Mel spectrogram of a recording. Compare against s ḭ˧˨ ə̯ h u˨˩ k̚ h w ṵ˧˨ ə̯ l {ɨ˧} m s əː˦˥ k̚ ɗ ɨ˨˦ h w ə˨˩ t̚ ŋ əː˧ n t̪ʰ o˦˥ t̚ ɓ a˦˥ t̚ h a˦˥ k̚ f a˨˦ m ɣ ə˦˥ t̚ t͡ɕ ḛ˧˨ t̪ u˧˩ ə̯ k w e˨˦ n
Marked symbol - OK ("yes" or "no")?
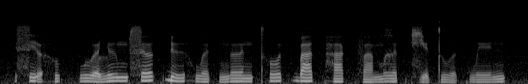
yes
